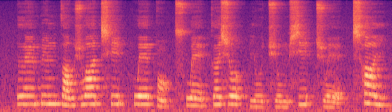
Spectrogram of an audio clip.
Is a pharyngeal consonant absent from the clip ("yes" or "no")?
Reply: yes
